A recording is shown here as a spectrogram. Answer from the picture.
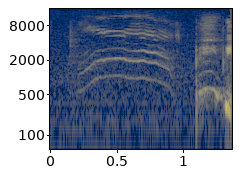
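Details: A baby kitten gives one high, thin meow that rises and then falls away, with a person's cooing voice cutting in right after it.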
